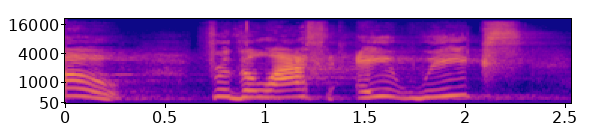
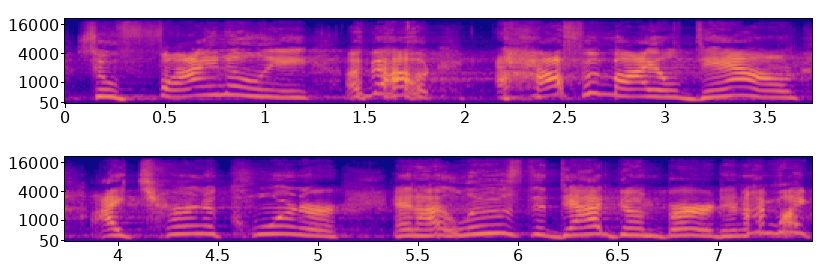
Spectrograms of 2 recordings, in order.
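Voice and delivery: normal talking voice

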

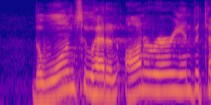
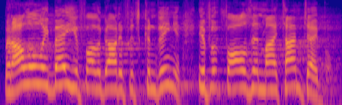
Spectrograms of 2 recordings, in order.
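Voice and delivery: louder, quick, bargaining voice; a half-hearted believer setting terms; mock self-serving bargain; 6 semitones higher, 7 dB louder than usual. Preacher mocking a believer who obeys only when convenient, mock bargaining.

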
